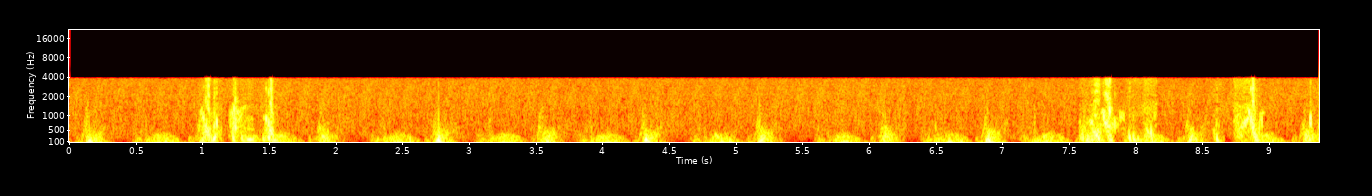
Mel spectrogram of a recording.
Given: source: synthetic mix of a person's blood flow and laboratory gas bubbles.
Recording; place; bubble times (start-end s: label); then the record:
Doppler ultrasound of blood flow; precordium
0.97-1.15 s: bubbles
1.19-1.58 s: bubbles
7.56-8.17 s: bubbles
8.57-8.66 s: bubbles
8.72-8.98 s: bubbles
9.26-9.38 s: bubbles
From the record:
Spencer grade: 2 (many but less than half of the cardiac periods contain bubble signals, singularly or in groups); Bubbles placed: anywhere in the cardiac cycle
